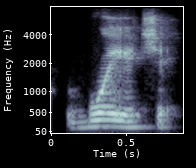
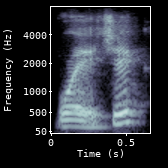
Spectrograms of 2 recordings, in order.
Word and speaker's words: Vujicic: It's spelled Vujicic, but I believe it's pronounced Vujicic. And if you're familiar with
